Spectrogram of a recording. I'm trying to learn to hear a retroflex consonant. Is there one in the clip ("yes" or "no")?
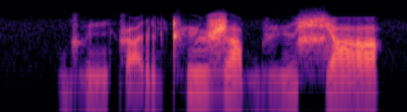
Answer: yes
